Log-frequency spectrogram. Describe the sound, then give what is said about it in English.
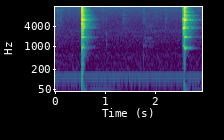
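Two bright, ringing clinks of glass, about two seconds apart, each sharp with a brief shimmering decay, over a faint steady low hum, with A&W soda fizzing. “get ready for the clink of Lincoln”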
